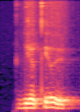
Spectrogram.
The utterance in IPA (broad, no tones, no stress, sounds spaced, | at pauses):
ɡʲ ɐ̃ t ɾʲ ɵ y̯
